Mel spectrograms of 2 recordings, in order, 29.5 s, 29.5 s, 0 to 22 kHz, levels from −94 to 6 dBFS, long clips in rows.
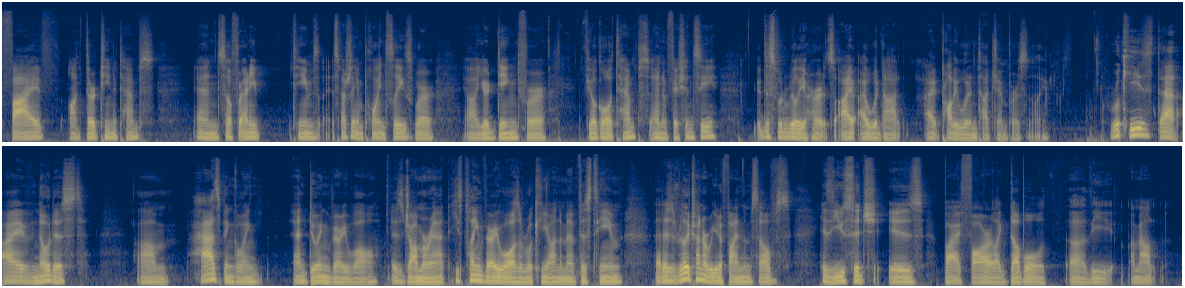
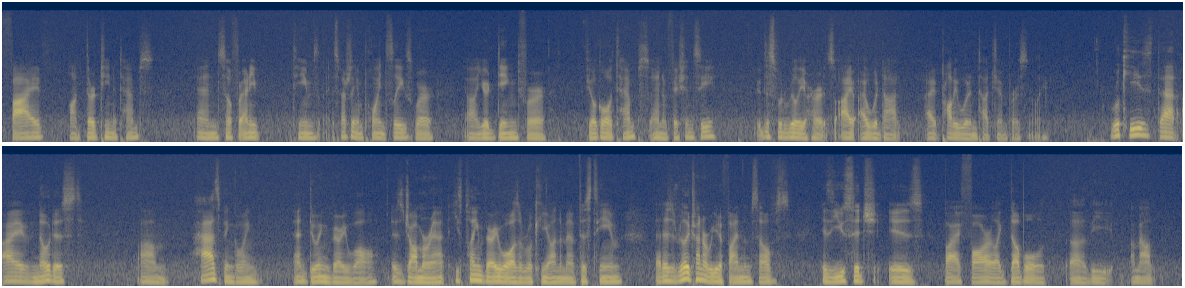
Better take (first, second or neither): first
